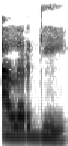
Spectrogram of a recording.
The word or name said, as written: alergi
